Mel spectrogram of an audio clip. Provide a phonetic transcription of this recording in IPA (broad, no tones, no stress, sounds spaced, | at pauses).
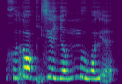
x ʊ r ɒ ɡ͡b ḭ zʲ ɛ ʎ ɜ o̯ mː ʊ w ɔ lʲ ɛ̰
